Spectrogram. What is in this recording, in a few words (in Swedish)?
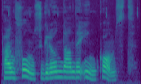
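"pensionsgrundande inkomst", Swedish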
